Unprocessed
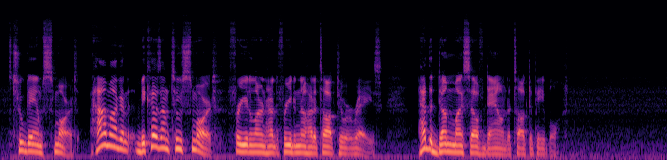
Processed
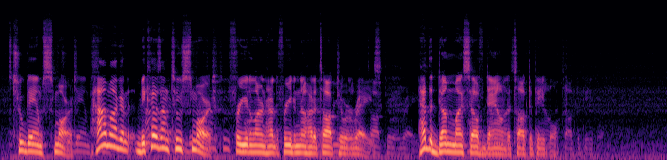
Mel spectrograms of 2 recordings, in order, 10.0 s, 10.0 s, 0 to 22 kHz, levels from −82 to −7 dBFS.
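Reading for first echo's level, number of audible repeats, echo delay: -18.5 dB, 1, 715 ms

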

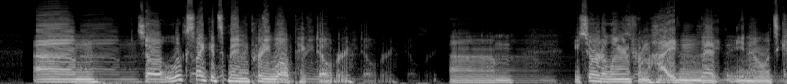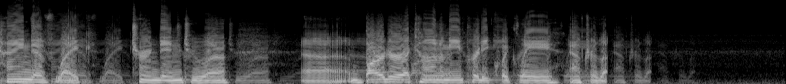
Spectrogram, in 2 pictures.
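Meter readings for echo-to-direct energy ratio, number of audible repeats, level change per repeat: -15.0 dB, 2, -16.0 dB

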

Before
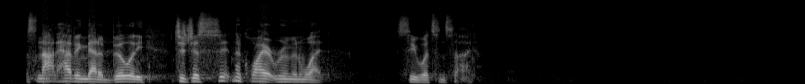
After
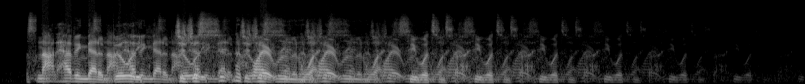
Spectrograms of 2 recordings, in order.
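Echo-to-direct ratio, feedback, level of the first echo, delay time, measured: -4.0 dB, 50%, -5.0 dB, 647 ms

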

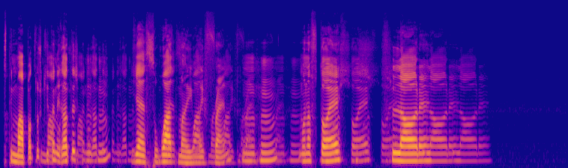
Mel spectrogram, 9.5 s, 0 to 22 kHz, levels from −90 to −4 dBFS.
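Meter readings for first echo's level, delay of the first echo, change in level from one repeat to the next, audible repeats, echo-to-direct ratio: -16.5 dB, 497 ms, -9.0 dB, 2, -16.0 dB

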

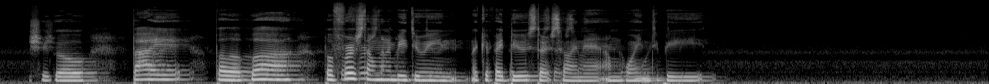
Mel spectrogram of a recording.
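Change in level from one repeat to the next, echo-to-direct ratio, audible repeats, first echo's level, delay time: -16.0 dB, -13.0 dB, 2, -13.0 dB, 142 ms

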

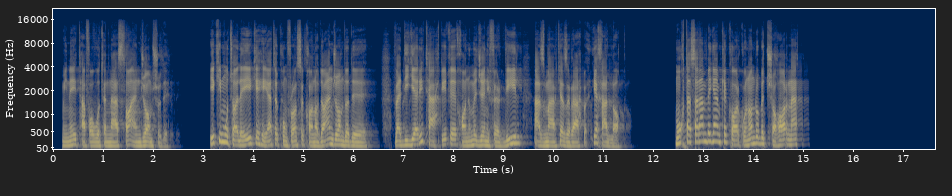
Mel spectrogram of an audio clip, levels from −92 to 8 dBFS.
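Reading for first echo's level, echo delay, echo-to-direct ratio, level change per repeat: -24.0 dB, 126 ms, -23.5 dB, -10.5 dB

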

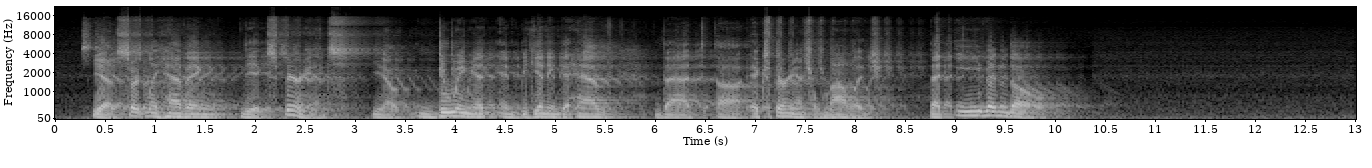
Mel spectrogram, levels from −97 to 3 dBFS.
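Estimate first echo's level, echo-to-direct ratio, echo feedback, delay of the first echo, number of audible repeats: -10.5 dB, -9.5 dB, no regular repeats, 122 ms, 7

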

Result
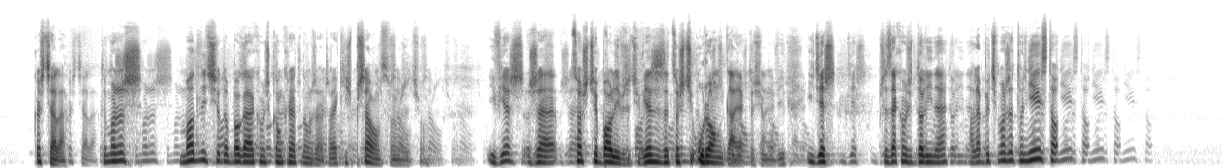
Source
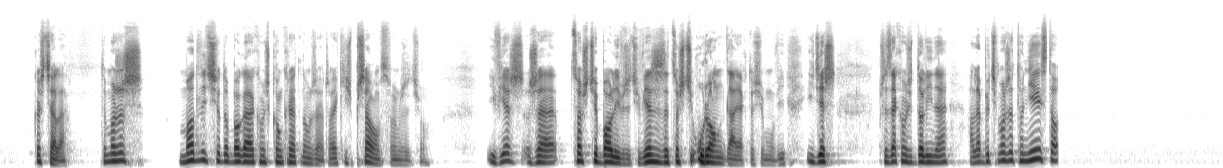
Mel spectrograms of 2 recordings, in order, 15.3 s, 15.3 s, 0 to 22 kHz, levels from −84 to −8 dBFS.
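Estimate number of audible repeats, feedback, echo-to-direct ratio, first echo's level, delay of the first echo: 2, 37%, -17.5 dB, -18.0 dB, 394 ms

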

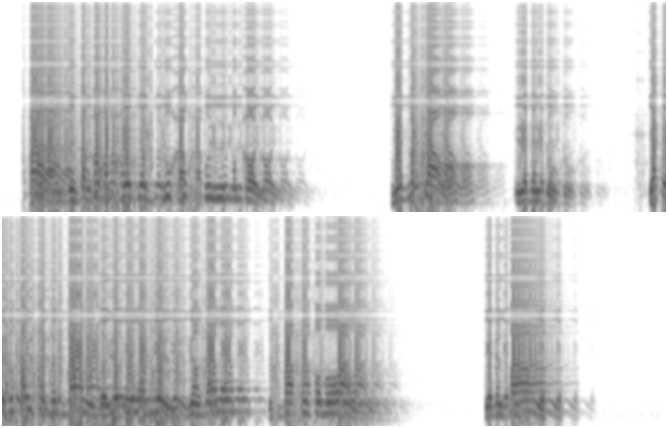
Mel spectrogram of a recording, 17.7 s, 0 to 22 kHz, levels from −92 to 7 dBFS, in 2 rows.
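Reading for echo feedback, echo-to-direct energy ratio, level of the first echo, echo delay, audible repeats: 17%, -7.0 dB, -7.0 dB, 222 ms, 2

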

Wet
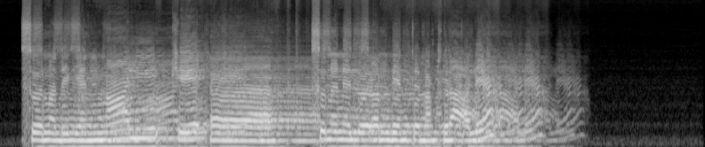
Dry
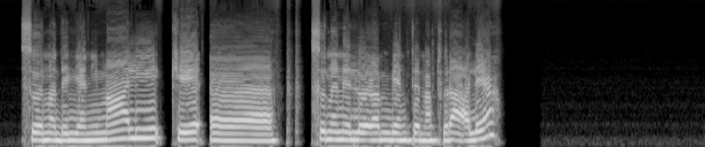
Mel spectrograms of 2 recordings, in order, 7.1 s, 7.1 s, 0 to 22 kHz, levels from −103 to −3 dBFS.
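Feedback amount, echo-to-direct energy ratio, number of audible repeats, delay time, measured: no regular repeats, -5.5 dB, 6, 100 ms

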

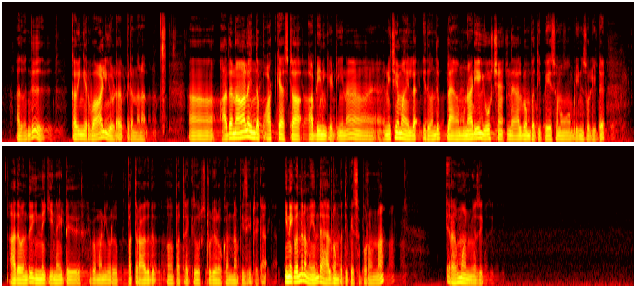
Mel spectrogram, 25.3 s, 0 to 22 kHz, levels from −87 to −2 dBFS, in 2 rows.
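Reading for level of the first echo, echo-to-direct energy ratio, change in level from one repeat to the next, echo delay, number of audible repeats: -22.0 dB, -21.5 dB, -10.0 dB, 223 ms, 2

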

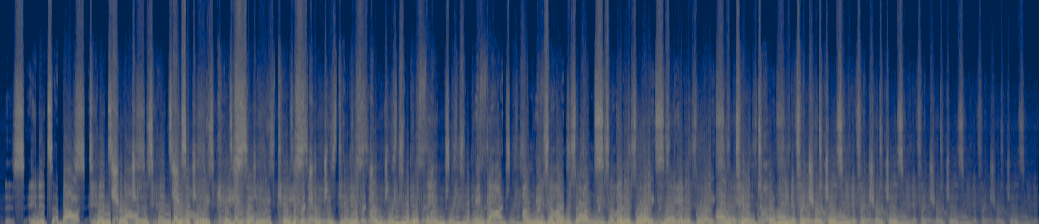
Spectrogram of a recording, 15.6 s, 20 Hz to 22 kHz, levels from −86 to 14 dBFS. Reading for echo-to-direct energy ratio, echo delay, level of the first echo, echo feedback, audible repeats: -1.5 dB, 908 ms, -3.0 dB, 53%, 6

